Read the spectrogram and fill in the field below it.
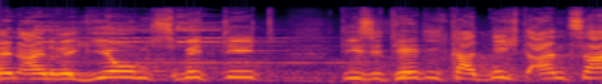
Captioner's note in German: Unruhe – Glockenzeichen des Präsidenten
